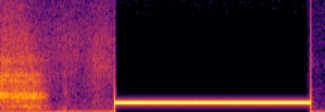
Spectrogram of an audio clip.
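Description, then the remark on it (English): A single loud censor bleep, a steady pure tone lasting over a second that cuts in and out abruptly, following a brief burst of muffled noise and low hum. “It's a good thing it's all beeped, otherwise, they would come for you.”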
